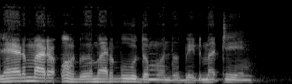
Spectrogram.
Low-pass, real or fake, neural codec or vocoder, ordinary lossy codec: none; fake; codec, 44.1 kHz, 1.7 kbps, Pupu-Codec; none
